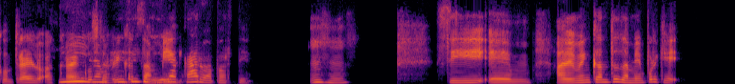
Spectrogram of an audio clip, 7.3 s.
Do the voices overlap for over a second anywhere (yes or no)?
yes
